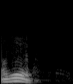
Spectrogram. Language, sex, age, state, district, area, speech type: Nepali, male, 30-45, West Bengal, Darjeeling, rural, conversation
